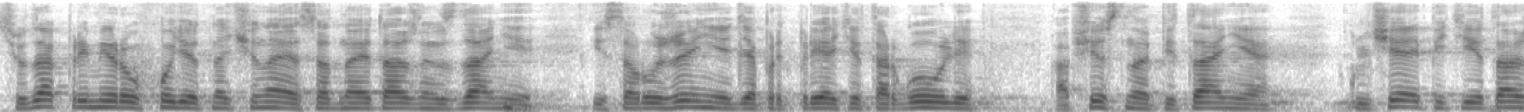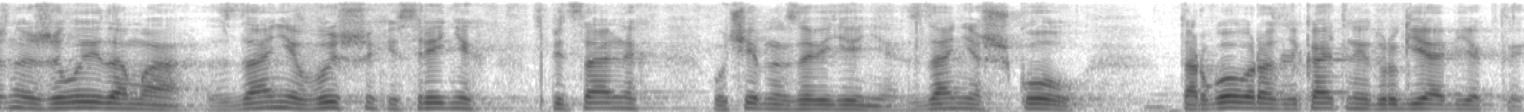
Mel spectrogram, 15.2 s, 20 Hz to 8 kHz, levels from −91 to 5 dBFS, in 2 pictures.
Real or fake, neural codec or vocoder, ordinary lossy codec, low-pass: real; none; none; 7.2 kHz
